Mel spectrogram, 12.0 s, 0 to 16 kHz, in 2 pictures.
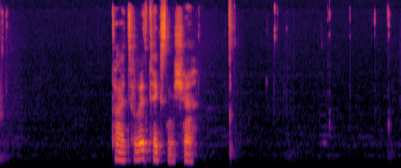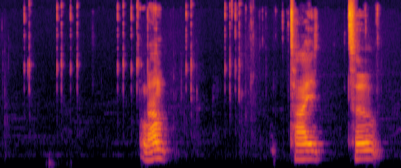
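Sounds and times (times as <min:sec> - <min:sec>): computer keyboard keystrokes: 0:05.8 - 0:08.2, 0:08.8 - 0:09.9.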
